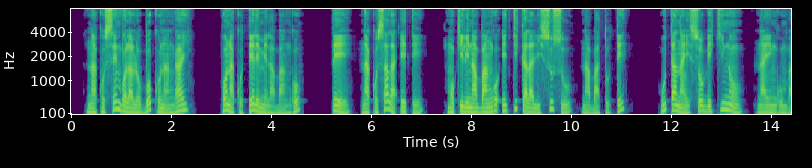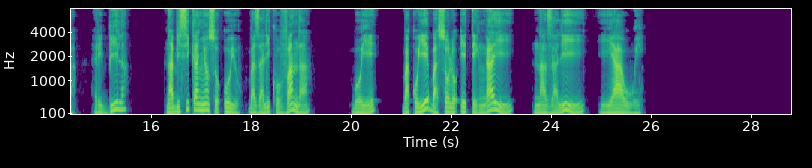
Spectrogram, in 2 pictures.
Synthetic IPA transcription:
na˨ko˨sɛ˦mbo˨la˨lo˨bɔ˦kɔ˨na˨ŋɡa˦i˦ | po˦na˨ko˨tɛ˦lɛ˨me˨la˨ba˨ŋɡo˦ | pe˦ | na˨ko˨sa˦la˨ʔe˦te˨ | mo˨ki˨li˨na˨ba˨ŋɡo˦ʔe˦ti˦ka˨la˨li˨su˦su˨ | na˨ba˨to˨tɛ˦ | u˦ta˦na˨e˨so˦be˦kʰi˦no˦ | na˨e˨ŋɡu˨mba˨ | ʁi˨bi˦la˦ | na˨bi˨si˦ka˦ɲɔ̃˦nsɔ˨o˦jo˨ba˨za˨li˦kʰo˨va˦nda˨ | bo˨je˦ | ba˨ko˨je˦ba˨sɔ˦lɔ˦ʔe˦te˨ŋɡa˦i˦ | na˨za˨li˦ | ja˦wwe˨

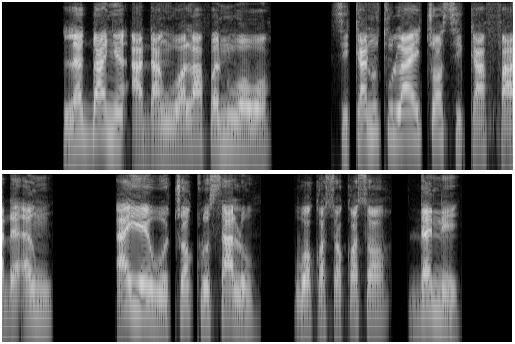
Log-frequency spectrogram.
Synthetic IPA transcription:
lɛ˦ɡ͡ba˦ɲɛ̃˦ʔa˨ɖa˨ŋũ˨wɔ˨la˦ɸɛ˦nũ˦wɔ˦wɔ˦ | si˨ka˦nũ˦t̪u˦la˦ɛ˦t͡ʃɔ˦si˨ka˦fa˨ɖɛ˨ʔɛ˦ŋũ˦ | e˦jɛ˦wo˨t͡ʃɔ˦klo˦sa˦lo̰˨ | wɔ˨kɔ˨sɔ˨kɔ˦sɔ˦ | ɖɛ˦nɛ̃˨

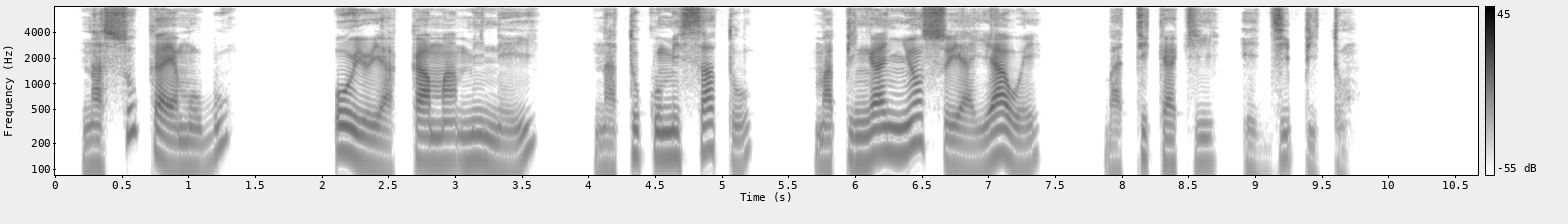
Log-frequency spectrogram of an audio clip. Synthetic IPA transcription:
na˨su˦ka˨ja˨mo˨bu˦ | o˦jo˦ja˨ka˦ma˦mi˦ne˨i˦ | na˨tu˦ku˦mi˦sa˦to˨ | ma˨pi˨ŋɡa˦ɲɔ˦nsɔ˨ja˨ja˦we˨ | ba˨ti˦ka˦kʰi˦ | e˨d͡ʒi˦pi˨to˨

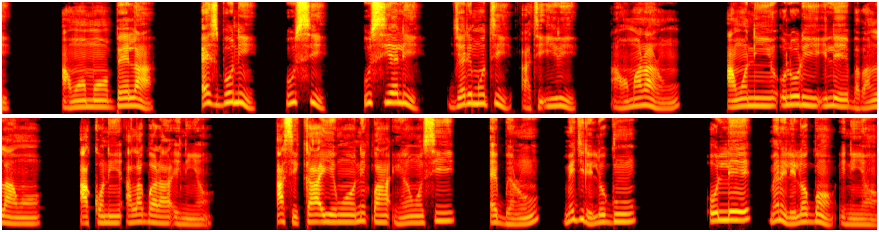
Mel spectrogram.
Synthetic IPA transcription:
a˨w̃ɔ̃˧ɔ˧mɔ̃˧bɛ˦la˦˨ | ɛ˦s̬bo˦nĩ˦˨ | u˦si˦˨ | u˦si˦ɛ˧li˦˨ | d͡ʒɛ˨˦ɾi˦mo˦ti˦˨a̰˨ti˧i˧ɾi˦˨ | a̰˨w̃ɔ̃˧mã˦ɾa˦˨ɾ̃ũ˨˦ | a˨w̃ɔ̃˧nĩ˧o˧lo˦ɾi˦i˧le˦ba˨ba˨˦n̩˦la˦˨w̃ɔ̃˧ | a˧kɔ̃˧nĩ˧ʔa˧la˦ɡ͡ba˦˨ɾa˧e˨nĩ˨j̃ã̰˨ | a˧si˨ka˧i˧je˧w̃ɔ̃˧nĩ˦k͡pa˧ĩ˨ɾ̃ã˧w̃ɔ̃˧si˦ | ɛ˧ɡ͡bɛ˨ɾ̃ũ˨˦ | mẽ˦d͡ʒi˦˨le˨˦lo˦ɡũ˦ | o˦le˦ | mɛ̃˦ɾ̃ĩ˦˨le˨˦lɔ˦ɡ͡bɔ̃˦˨ḛ˨nĩ˨j̃ã˨

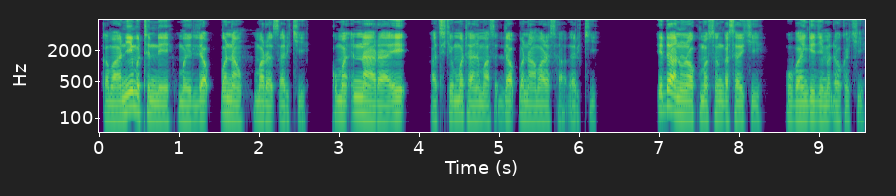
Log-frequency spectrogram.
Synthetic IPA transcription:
ɡ̥ɐ˨maː˨niː˦mʊ˨tʊ˦˨mneː˨˦ma˨jlɐ˦ɓːʊ˦na˨mːɐ˦ɽɐ˨sʼɐ˦ɽkʲiː˦ | kʷʊ˦ma˦ʔɪ˦naː˨ɽaː˨jeː˦ | ʔa˨t͡ʃɪ̥˦kʲɪ˦mːʊ˦taː˨neː˦maː˨su˦lɐ˦ɓːʊ˦naː˨mɐ˦ɽɐ˨sa̰˨sʼɐ˦ɽkʲiː˦ | ʔɪ˦daː˨nuː˦naː˦kʷʊ˦ma˦sʊ˦ŋɡɐ˦sɐ˦ɽkʲiː˦ | ʔʊ˨bɐ˦ŋɡʲɪ˦d͡ʒiː˨me˦ɗa˨wkɐ˨kʲiː˦

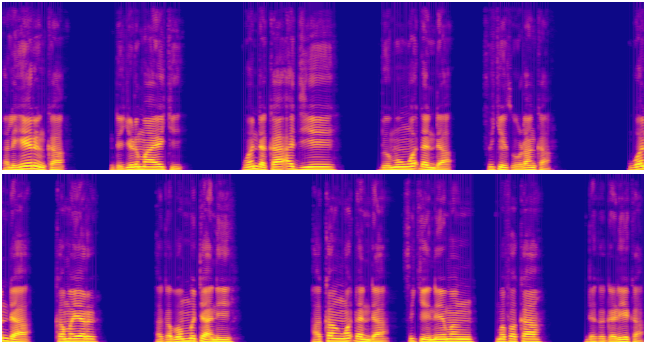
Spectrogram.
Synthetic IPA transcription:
ʔa˨lheː˦ɾɪ˨ŋka˨ | da˨ɡʲɪ˦ɽmaː˦jɐ˦kʲeː˨ | wɐ˦nda˨ka˦ʔa˦d͡ʒɪ˨jeː˦ | doː˨mɪ˦ŋwɐ˦ɗɐ˨nda˨ | sʊ˦kʲeː˨sʼoː˨ɽɐ˦ŋka˨ʔ | wɐ˦nda˨ | kɐ˦mɐ˦jɐ˦r | ʔa˨ɡɐ˨bɐ˦mːʊ˦taː˨neː˦ | ʔa˨kɐ˦˨ŋwɐ˦ɗɐ˨nda˨ | sʊ˦kʲeː˨neː˦mɐ˦nː | ɐ˦ɸɐ˦kaː˦ | dɐ˨ɡa˨ɡɐ˨ɽeː˦ka˨ʔ

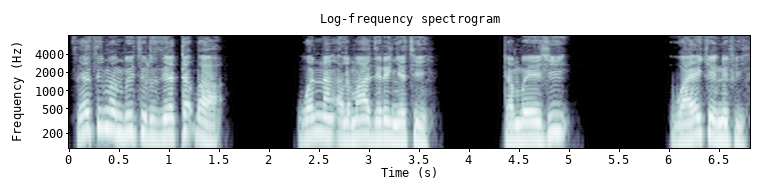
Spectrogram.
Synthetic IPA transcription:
sa˦jsiː˦mɐ˨mbiː˦tʊ˨ɾʊ˨s̬jaː˦tɐ˦ɓa˨ | wɐ˦nːɐ˨ŋʔa˨lmaː˦d͡ʒɪ˨ɾɪ˦ɲja˦t͡ʃeː˦˨ | tɐ˨mbɐ˨je˨ʃ̬i˦ | waː˨jɐ˦kʲeː˨nʊ˦ɸiː˨

